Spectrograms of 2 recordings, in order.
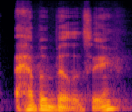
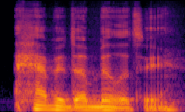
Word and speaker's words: habitability: Um, he intentionally broke the warranty of habibility. Why does How's that word so funny to me? Hab habitability. No, it's habit. Habitability. Okay, I'm saying it wrong. Huh? Habitability. Not habit.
